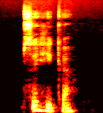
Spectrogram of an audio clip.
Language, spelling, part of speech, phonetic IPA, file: Polish, psychika, noun, [ˈpsɨxʲika], LL-Q809 (pol)-psychika.wav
